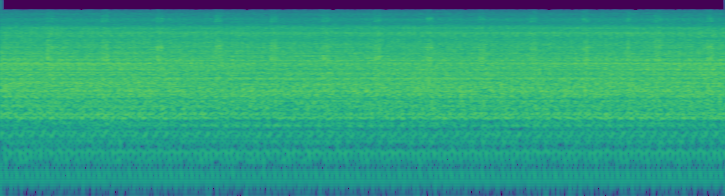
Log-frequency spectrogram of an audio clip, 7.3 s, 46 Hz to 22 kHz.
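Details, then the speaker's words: 2008 BMW 318 with intermittent misfire, during the diagnostic injector test inducing misfire on each cylinder: loud uneven stumbling idle, just under two pulses a second, car rocking side to side; fuel injectors condemned as the cause. "it's a juicy mix fire now and each of the cylinders that's why the camera shaking as the cars rocking side to side"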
